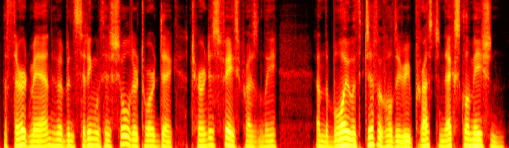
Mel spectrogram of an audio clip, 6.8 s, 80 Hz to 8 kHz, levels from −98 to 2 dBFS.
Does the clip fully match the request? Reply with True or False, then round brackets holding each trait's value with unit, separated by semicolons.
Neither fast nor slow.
False (210 wpm)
